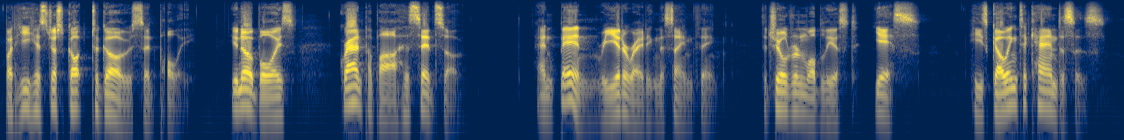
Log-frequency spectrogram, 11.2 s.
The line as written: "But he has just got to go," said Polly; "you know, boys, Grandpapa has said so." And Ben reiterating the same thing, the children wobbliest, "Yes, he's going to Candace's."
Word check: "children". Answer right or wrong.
right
